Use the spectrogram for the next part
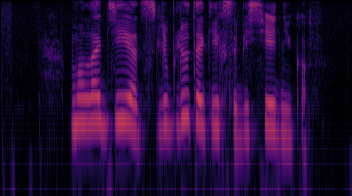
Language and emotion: Russian, positive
